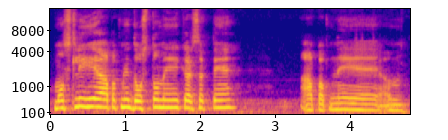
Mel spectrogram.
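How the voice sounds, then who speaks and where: A woman's voice: mid-range voice, steady tone, slow, a little mellow. A woman teaching an English lesson, spelling words out letter by letter and drawing out each sound. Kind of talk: classroom-style language lesson.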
